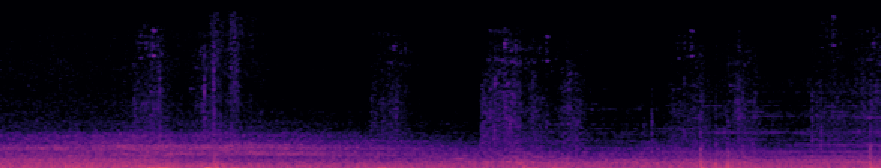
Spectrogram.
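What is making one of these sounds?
Footsteps thud on a stone floor.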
